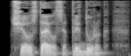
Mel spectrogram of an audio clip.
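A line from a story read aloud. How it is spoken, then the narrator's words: Grumbling. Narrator (Russian): проворчал Гучко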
